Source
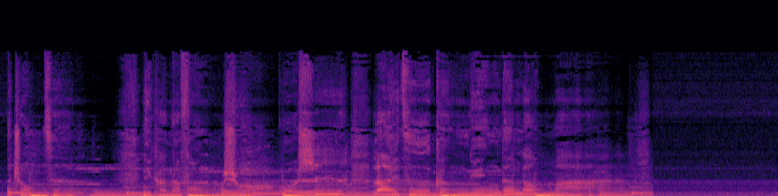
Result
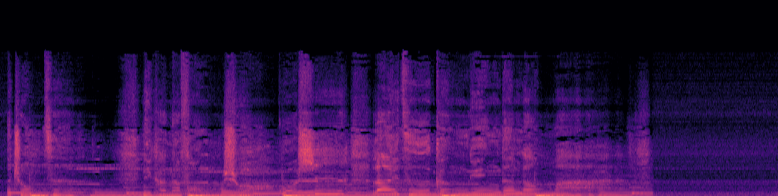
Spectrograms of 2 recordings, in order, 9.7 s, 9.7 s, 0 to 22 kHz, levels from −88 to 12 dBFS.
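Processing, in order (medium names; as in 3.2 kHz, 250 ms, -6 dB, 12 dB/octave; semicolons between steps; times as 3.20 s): peaking EQ 5.3 kHz +14 dB 1.2 oct; trim -4 dB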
